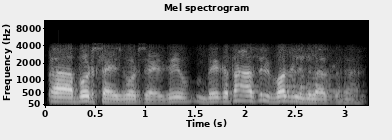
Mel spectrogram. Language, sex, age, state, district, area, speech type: Kashmiri, male, 45-60, Jammu and Kashmir, Ganderbal, rural, conversation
